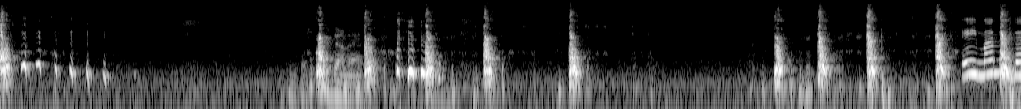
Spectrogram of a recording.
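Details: Maui, a puppy, tests his big brother's patience indoors; a run of short yips opens the scene, then a scattered series of sharp barks and whiny, wavering calls, some close together, others spaced by several seconds.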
